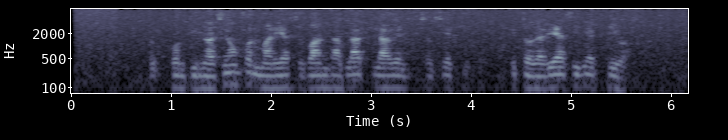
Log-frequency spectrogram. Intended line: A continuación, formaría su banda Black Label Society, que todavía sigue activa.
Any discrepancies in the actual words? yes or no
no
